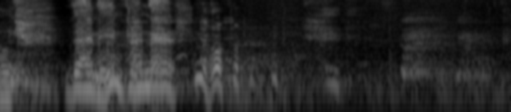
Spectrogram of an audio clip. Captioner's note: laughs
